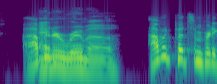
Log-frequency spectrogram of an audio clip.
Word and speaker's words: Anarumo: Yeah, so you're saying it's Lou Anarumo, I think is how he pronounces his name. Anarumo.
